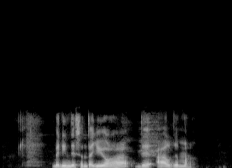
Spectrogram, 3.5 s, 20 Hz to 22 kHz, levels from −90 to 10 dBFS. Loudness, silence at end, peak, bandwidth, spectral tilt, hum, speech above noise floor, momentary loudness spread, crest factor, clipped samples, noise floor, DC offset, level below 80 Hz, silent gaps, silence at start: -17 LUFS; 0.6 s; 0 dBFS; 7.6 kHz; -5.5 dB/octave; none; 48 dB; 8 LU; 18 dB; under 0.1%; -64 dBFS; under 0.1%; -56 dBFS; none; 0.4 s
